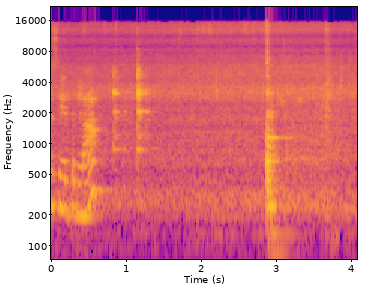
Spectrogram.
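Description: Chicken pieces drop with a wet thud into a pot.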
